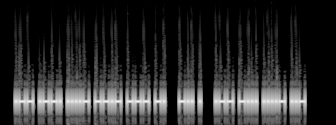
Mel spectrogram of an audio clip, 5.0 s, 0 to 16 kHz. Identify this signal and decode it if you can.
Morse code, heard as a keyed tone, about 37 wpm, 700 Hz. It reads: WP4QON DE WB4U
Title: USA Callsign DE Callsign 40wpm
